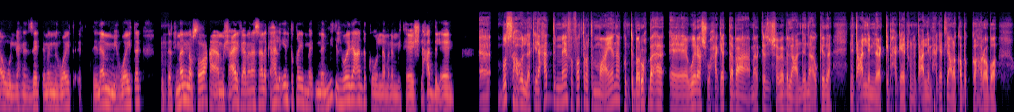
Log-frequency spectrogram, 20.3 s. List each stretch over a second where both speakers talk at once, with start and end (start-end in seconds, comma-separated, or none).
none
